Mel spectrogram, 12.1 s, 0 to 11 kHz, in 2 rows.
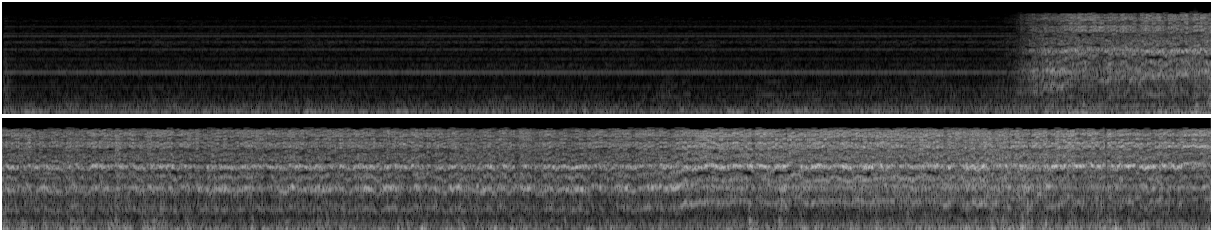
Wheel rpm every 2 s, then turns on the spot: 0, 0, 30, 150, 170, 220.
none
